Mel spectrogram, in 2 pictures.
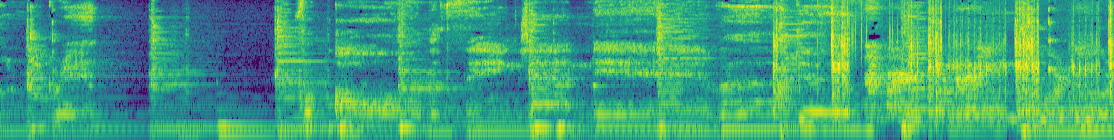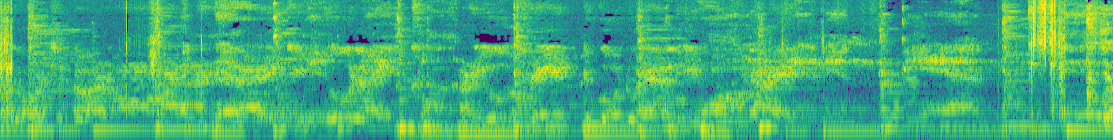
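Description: Acoustic guitar music: strummed chords and picked notes over sustained low notes, with a wavering melody line from about eight seconds in.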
